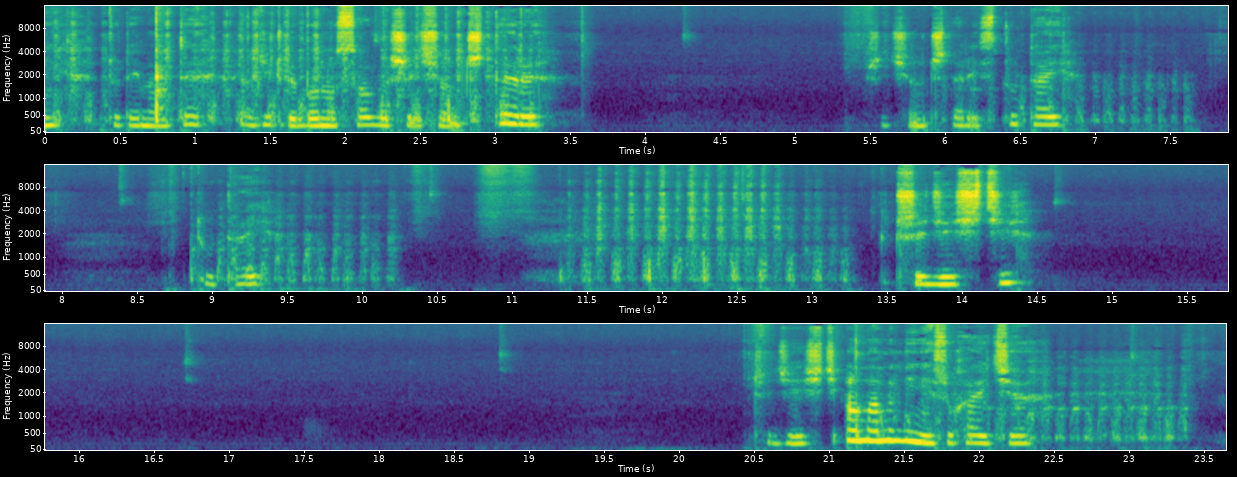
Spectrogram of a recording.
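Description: A coin scrapes across a scratch card.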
